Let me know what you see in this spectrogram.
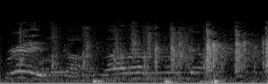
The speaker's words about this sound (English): This is awesome, folks. I love it. Do you love it too? Let's clap right to God.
